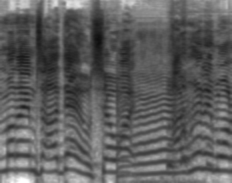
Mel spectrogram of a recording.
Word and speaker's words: Adele: said my name perfectly he came and asked me how I say my name and I was like Adell they do Adele Adele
